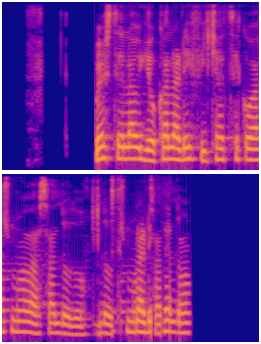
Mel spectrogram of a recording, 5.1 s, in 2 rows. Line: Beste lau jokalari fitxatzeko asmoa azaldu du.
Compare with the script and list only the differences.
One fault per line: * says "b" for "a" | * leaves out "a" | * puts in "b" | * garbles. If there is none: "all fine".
* garbles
